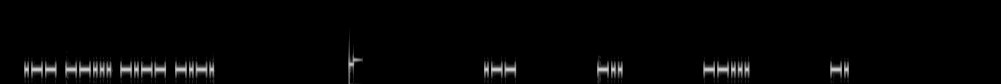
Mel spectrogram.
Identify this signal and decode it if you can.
Morse code, heard as a keyed tone, about 36 wpm, spaced as for 15 wpm, 700 Hz. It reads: W7YC WD7N
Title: USA Call Signs - 4 Characters - 8x Character Spacing - 35wpm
